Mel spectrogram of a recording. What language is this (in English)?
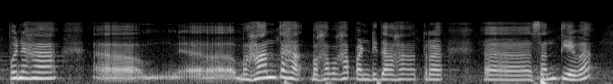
Sanskrit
